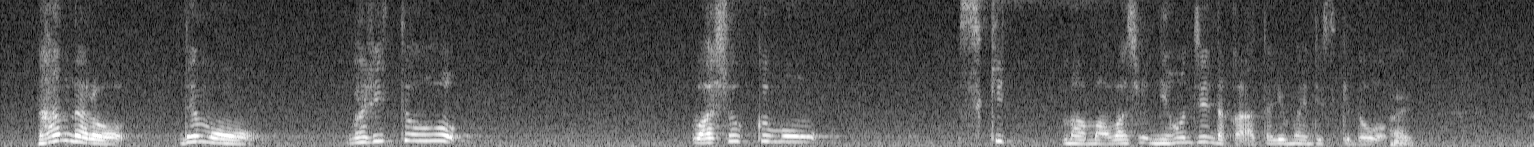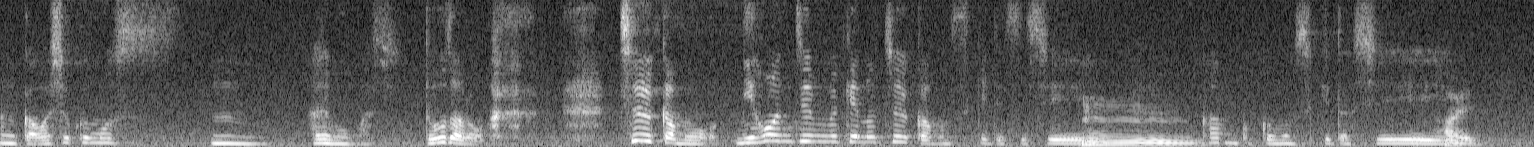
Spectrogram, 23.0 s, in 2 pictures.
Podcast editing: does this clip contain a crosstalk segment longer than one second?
No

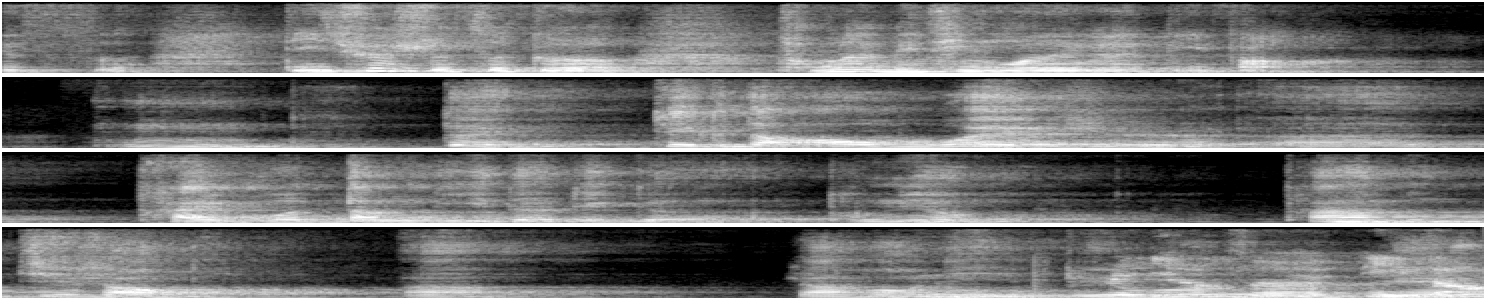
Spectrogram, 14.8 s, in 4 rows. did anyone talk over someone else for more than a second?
Yes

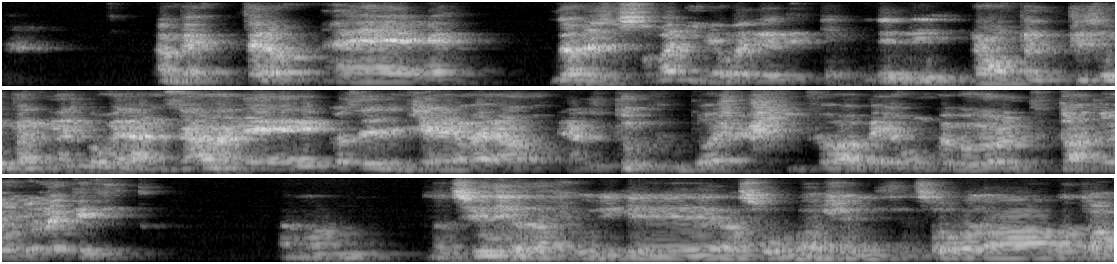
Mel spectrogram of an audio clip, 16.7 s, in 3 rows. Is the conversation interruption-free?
Yes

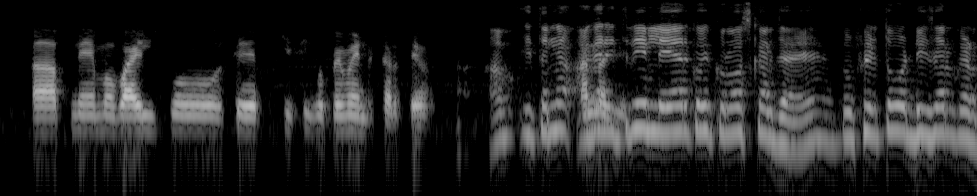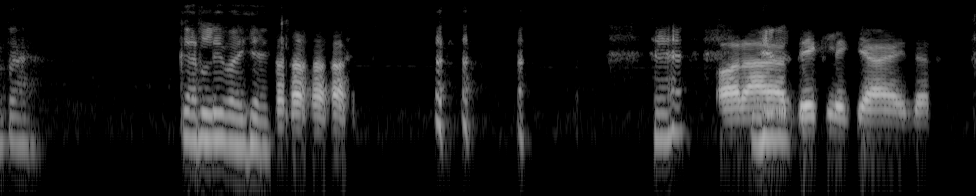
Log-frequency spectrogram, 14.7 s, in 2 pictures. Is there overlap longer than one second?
No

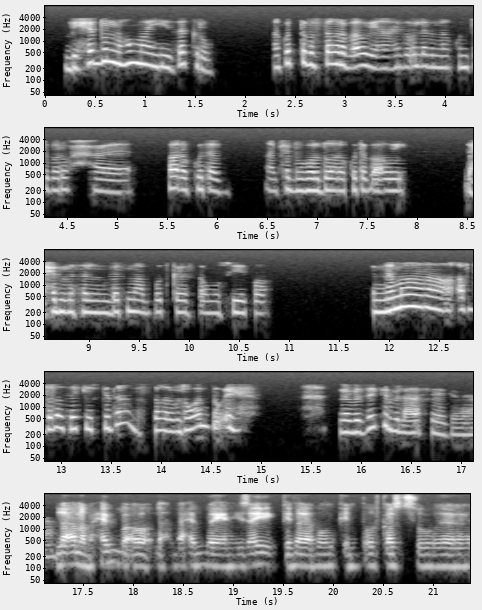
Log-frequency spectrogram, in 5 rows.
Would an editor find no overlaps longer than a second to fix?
Yes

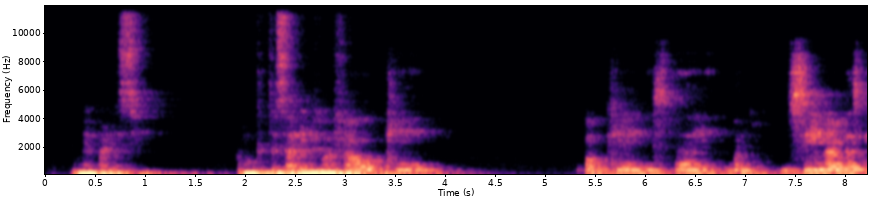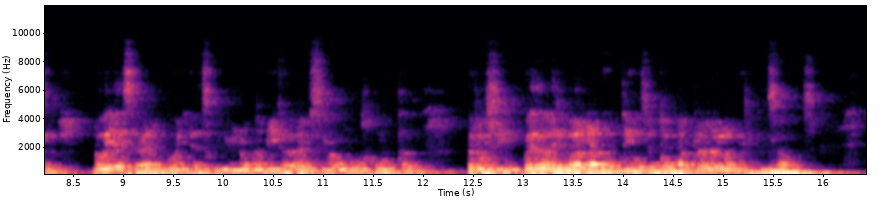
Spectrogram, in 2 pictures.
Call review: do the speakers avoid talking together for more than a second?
Yes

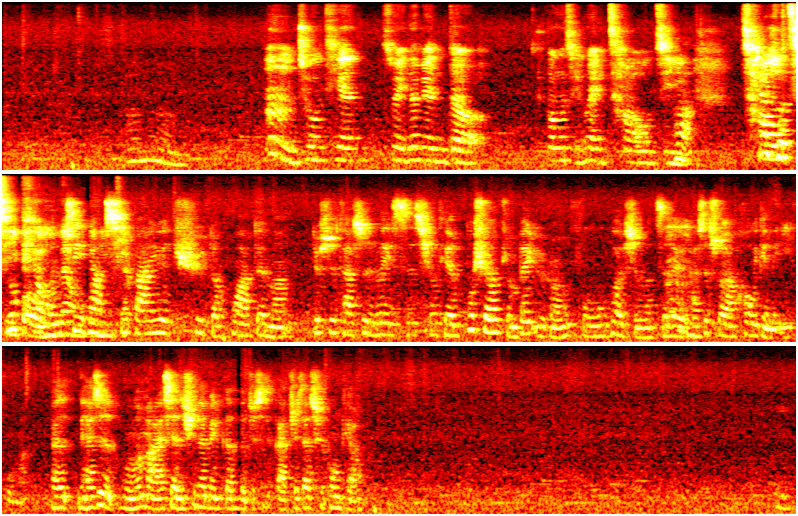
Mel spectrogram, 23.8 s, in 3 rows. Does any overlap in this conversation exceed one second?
Yes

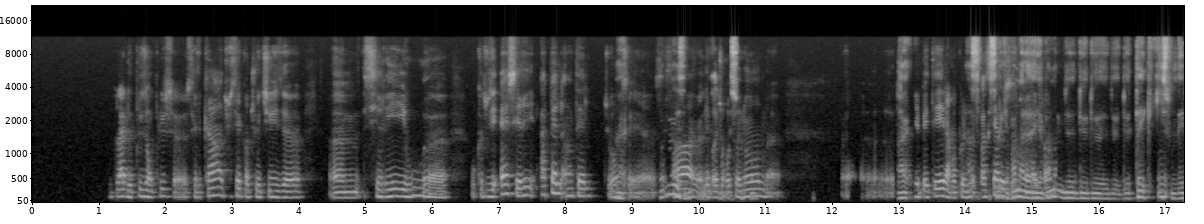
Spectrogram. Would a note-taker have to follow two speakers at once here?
Yes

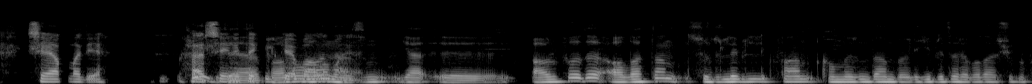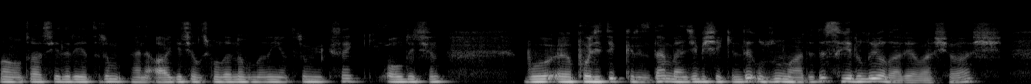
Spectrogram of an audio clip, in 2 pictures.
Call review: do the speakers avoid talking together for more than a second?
No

